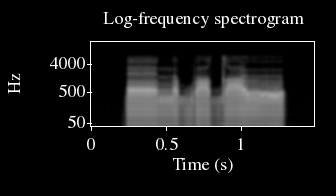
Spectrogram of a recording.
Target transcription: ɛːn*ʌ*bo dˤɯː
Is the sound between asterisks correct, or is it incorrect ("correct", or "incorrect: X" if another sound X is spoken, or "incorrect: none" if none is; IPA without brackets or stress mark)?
correct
